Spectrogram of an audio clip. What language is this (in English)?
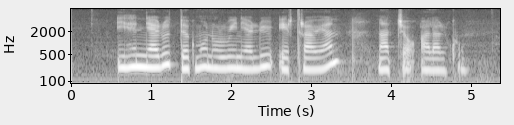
Amharic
